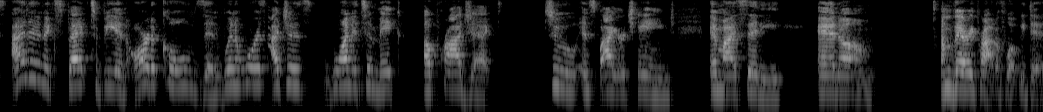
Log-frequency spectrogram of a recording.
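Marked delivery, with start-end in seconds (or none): 3.4-13.0 emotional, overcome, voice welling up. Speaking about a project to inspire change in the city, getting emotional. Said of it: "Sorry, got emotional".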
